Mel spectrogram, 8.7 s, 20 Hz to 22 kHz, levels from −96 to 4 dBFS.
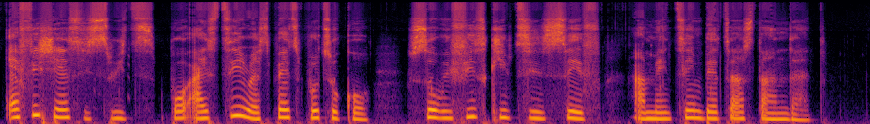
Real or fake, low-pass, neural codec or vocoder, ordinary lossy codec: real; none; none; none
